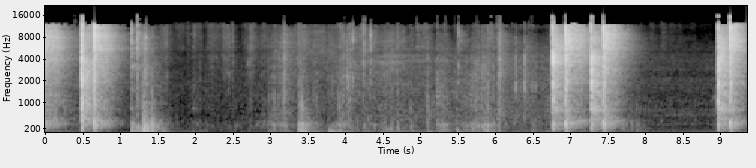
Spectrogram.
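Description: A pneumatic staple gun fires with sharp snaps.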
